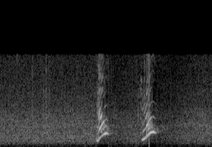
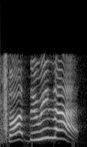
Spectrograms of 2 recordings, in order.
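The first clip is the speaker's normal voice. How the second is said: annoyed yell; 6 semitones higher, 6 dB louder, slower than usual. Real, not acted. Yelling at someone filming her.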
